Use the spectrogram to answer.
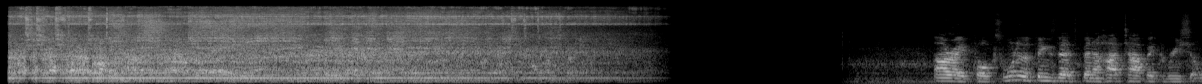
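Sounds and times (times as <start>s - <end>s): machine humming and whistling: 0.1s - 6.7s.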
